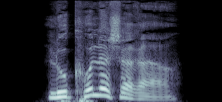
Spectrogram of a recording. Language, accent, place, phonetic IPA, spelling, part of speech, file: German, Germany, Berlin, [luˈkʊlɪʃəʁɐ], lukullischerer, adjective, De-lukullischerer.ogg
- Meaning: inflection of lukullisch: 1. strong/mixed nominative masculine singular comparative degree 2. strong genitive/dative feminine singular comparative degree 3. strong genitive plural comparative degree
